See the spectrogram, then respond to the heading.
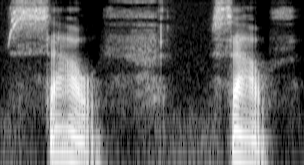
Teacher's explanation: the TH is making the soft air sound, like think and thank you.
